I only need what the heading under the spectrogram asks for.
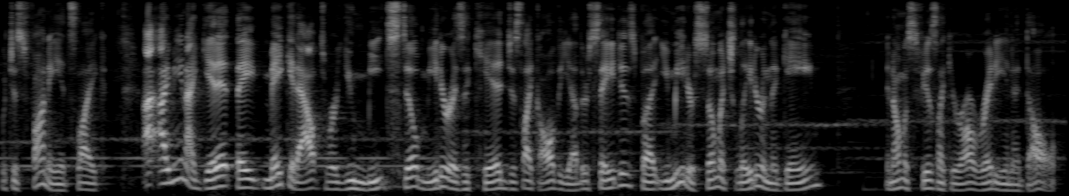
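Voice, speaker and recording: A man's voice: mid-range voice, animated, fairly quick, fairly bright tone, faint music behind. A man hosting a let's play, giving casual gameplay commentary with chatty, joking asides.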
